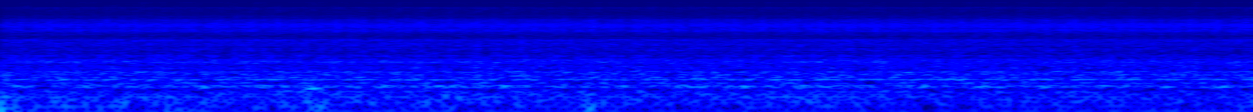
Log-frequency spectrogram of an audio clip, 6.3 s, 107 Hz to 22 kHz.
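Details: Skoda Rapid 1.6 CFNA 105 hp petrol engine at idle: fast, fairly regular light knock about four per second over the engine hum; owner asks what is knocking, source not pinned down.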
